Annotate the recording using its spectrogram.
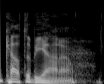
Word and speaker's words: Caltabiano: How do you pronounce his last name? – Caltabiano.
